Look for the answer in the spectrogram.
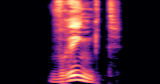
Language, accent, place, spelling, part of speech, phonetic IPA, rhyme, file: German, Germany, Berlin, wringt, verb, [vʁɪŋt], -ɪŋt, De-wringt.ogg
- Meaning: inflection of wringen: 1. third-person singular present 2. second-person plural present 3. plural imperative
